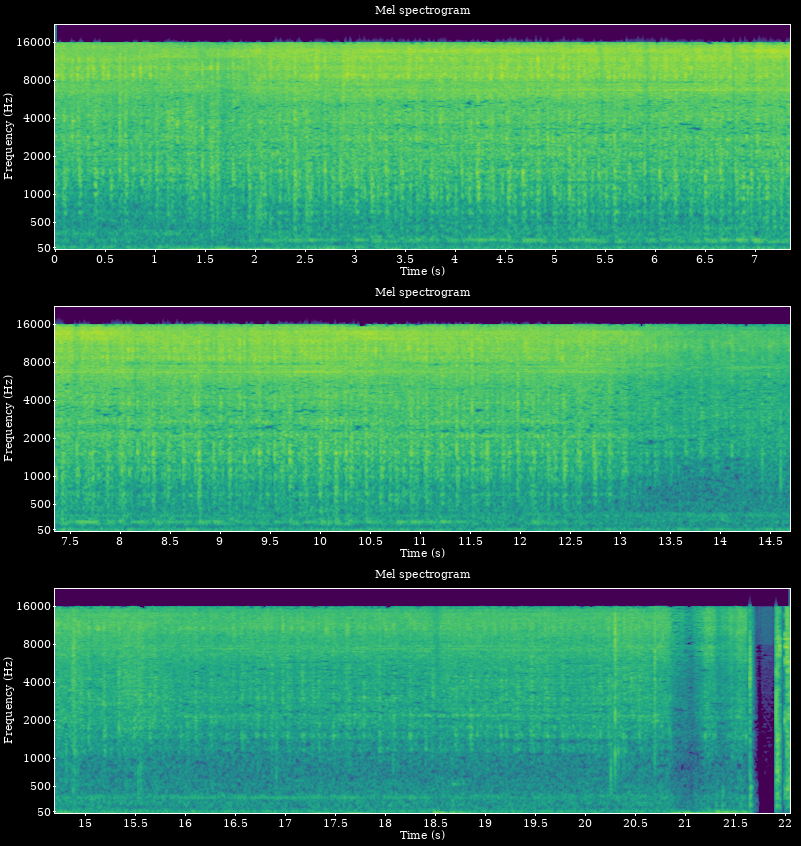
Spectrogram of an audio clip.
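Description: Tape recorder rewinding at high speed: a steady motor hum under loud tape hiss with rapid fine ticking. About two-thirds of the way through it drops in level and thins out, then it cuts off with a few clicks near the end.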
